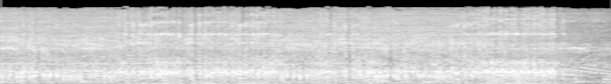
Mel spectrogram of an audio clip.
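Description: Electric hand mixer running steadily, its beaters whisking butter, sugar and egg cake batter in a glass bowl. Near the end the motor stops and its pitch falls as it winds down.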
